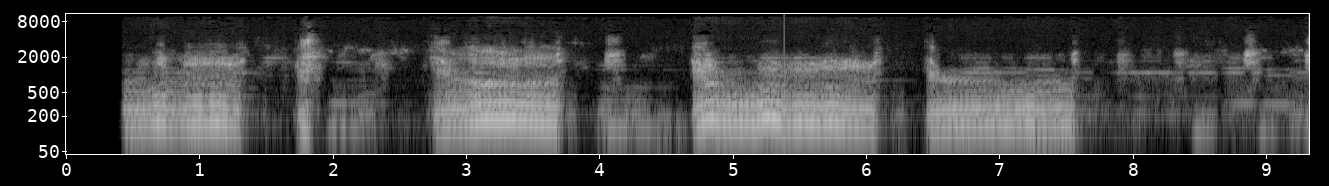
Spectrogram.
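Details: Dog confronting a cobra. Deep, rough growls come in four long sustained bursts of about a second or more each, separated by quieter rumbling and short snarls.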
